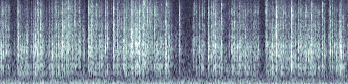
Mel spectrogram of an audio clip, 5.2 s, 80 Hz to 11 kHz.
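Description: A small, solid plastic 3x3 Rubik's cube is held in both hands while fingertips twist its layers. The result is a quiet, rapid stream of bright, dry plastic clicks and rattles with very short decay, in dense bursts and brief pauses.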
